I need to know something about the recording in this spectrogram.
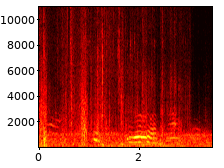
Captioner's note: baby’s cries continue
